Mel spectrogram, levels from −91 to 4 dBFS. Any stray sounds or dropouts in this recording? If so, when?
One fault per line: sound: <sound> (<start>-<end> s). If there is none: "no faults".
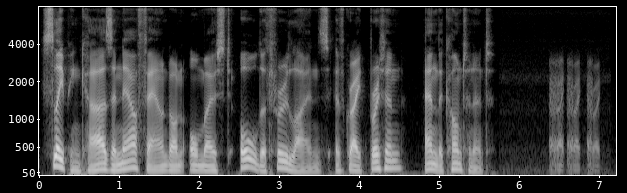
sound: laugh (6.4-7.0 s)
